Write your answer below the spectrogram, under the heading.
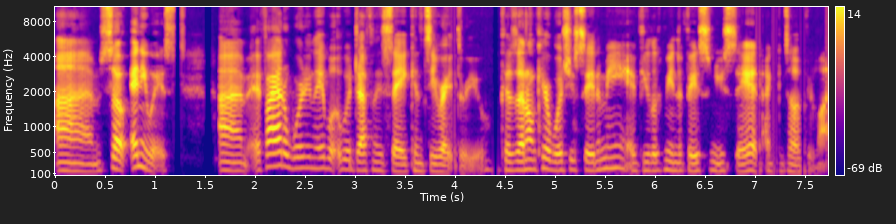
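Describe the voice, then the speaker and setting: Speaking very fast with a Southern US accent, a woman uses a fairly low pitch and a bright, sharp tone, with ordinary pitch variation and big swings in loudness. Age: 30s. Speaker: podcast host. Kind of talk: casual chat.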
